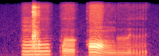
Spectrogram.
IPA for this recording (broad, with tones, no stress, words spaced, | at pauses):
ŋ͡ǁu˦pɤ˨kɔ̃˦˨ ŋɯ˨r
